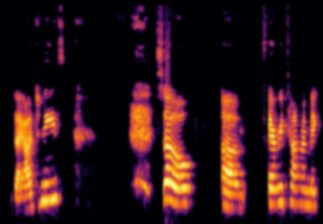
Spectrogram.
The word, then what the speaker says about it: Diogenes: I was saying Diogenes, and it was actually Diogenes.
